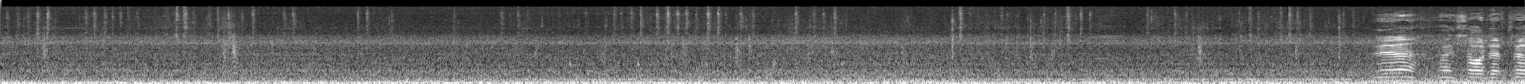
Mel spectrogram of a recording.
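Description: Tyres rumble steadily on a road.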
